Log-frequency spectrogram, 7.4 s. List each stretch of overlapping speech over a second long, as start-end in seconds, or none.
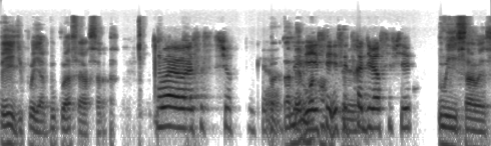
4.0-5.4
